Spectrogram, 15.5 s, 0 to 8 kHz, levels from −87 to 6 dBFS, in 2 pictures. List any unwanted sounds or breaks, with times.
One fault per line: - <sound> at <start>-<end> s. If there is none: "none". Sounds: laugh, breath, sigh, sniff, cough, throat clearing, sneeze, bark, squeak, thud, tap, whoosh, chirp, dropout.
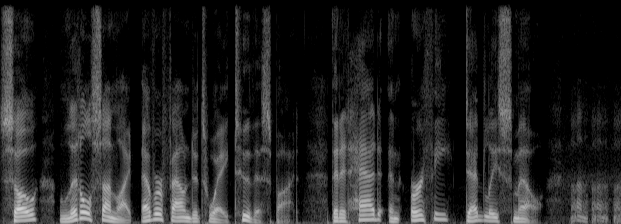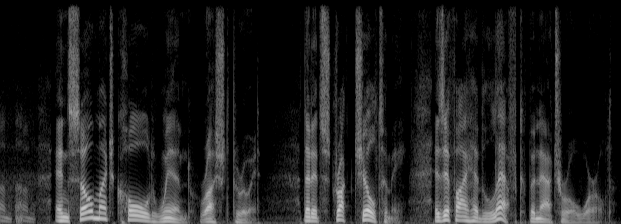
- laugh at 7.1-8.2 s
